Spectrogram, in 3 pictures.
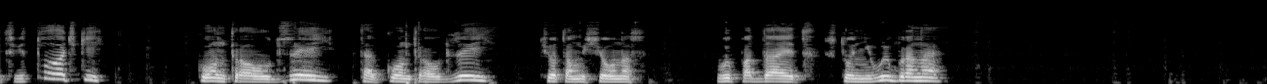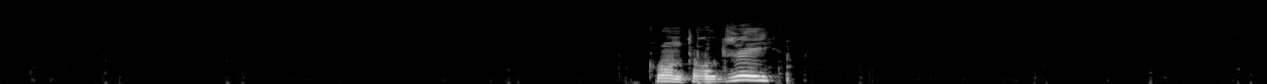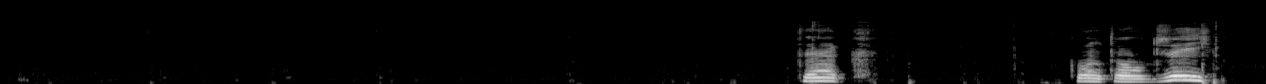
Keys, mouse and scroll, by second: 0.7 shift+click, 1.4 shift+click, 3.0 ctrl+g, 4.3 ctrl+j, 6.0-6.7 middle drag, 6.9-7.4 shift+middle drag, 9.9 shift+click, 12.0-12.4 middle drag, 12.8-13.2 shift+middle drag, 13.9 shift+click, 15.0 shift+click, 18.0 shift+click, 19.9 ctrl+j, 23.2 click, 25.3 click, 25.9 click, 28.3 click, 29.3 click, 31.4-32.2 middle drag, 32.9-33.3 shift+middle drag, 33.8 middle click, 35.2 shift+click, 37.7 ctrl+j.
